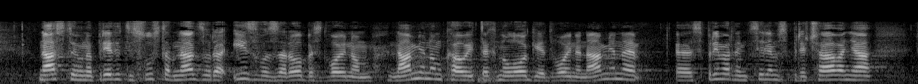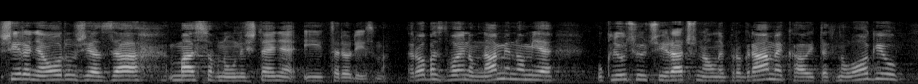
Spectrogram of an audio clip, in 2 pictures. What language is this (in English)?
Croatian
